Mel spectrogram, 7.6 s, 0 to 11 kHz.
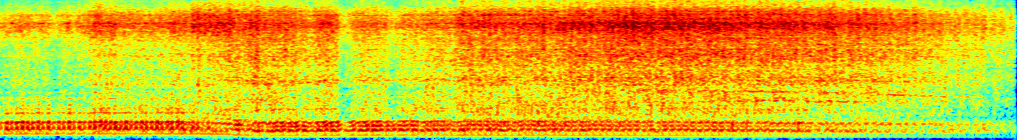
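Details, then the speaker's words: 1981 Honda CB750 K1 four-cylinder on test ride, partly on choke: pulls then sags and stumbles under throttle instead of climbing cleanly; lean bog, vacuum leaks at carb boots and throttle shafts and carbs out of sync suspected. "half that time I was riding with the choke on and it's bog and it's stuttering it's just not running right so I'm guessing there's some vacuum leaks"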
